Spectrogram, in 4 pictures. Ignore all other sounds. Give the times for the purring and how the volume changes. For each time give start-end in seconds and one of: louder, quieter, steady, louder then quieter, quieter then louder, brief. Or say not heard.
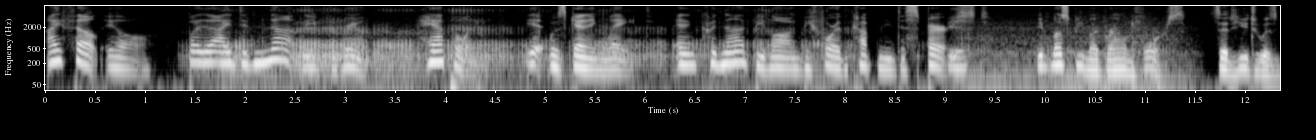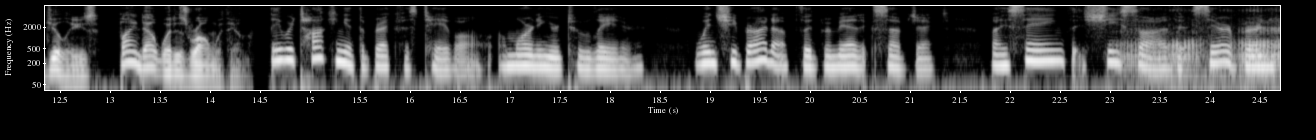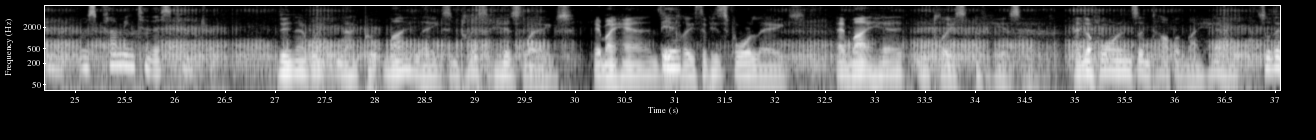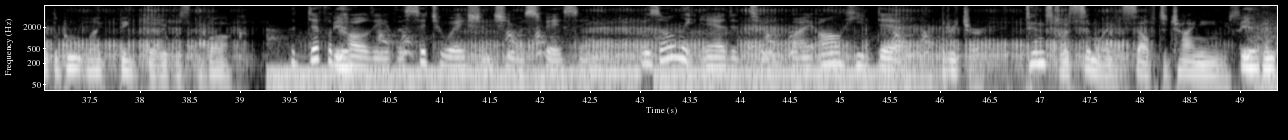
1.4-11.6 quieter
22.9-49.3 steady.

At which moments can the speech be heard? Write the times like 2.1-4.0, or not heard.
0.0-49.3.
